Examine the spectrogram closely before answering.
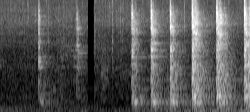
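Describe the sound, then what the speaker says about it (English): Meat with onions and mushrooms sizzles in a pan, a run of crackling, bursting pulses that grows louder and more rapid after a short quieter stretch, with no talk over it. "I know you can only hear the sizzle"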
